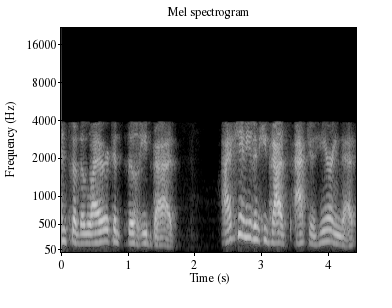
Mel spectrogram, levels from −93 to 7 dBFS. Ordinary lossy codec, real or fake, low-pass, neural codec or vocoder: AAC, 16 kbps; fake; 7.2 kHz; codec, 16 kHz in and 24 kHz out, 0.6 kbps, FocalCodec, streaming, 4096 codes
